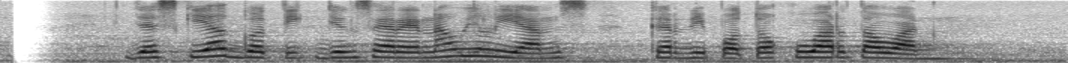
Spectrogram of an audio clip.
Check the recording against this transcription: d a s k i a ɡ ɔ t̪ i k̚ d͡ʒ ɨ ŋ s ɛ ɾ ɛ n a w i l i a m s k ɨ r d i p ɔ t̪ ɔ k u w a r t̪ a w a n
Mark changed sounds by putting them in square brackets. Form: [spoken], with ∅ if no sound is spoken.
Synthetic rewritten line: [d͡ʒ] a s k i a ɡ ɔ t̪ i k̚ d͡ʒ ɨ ŋ s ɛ ɾ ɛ n a w i l i a m s k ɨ r d i p ɔ t̪ ɔ k u w a r t̪ a w a n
